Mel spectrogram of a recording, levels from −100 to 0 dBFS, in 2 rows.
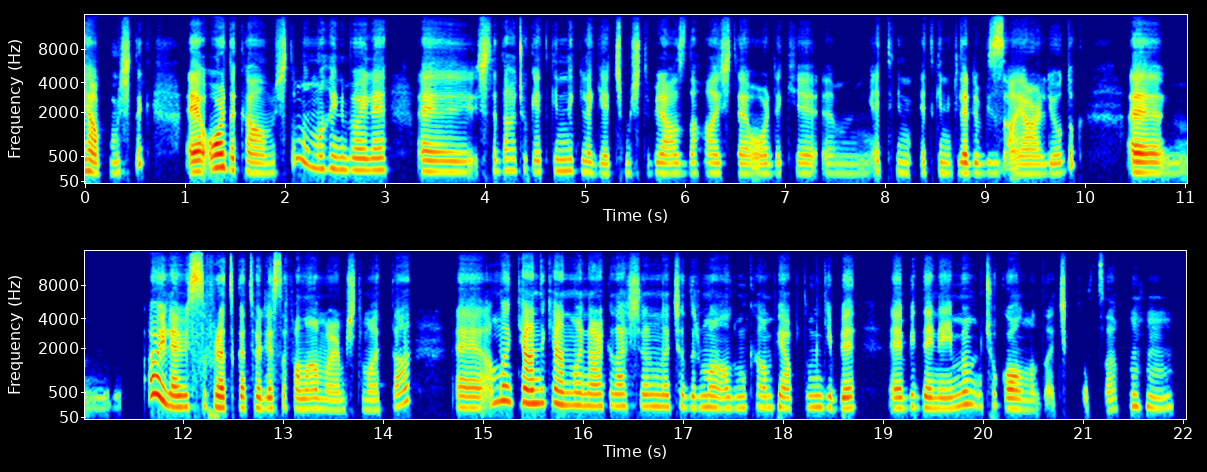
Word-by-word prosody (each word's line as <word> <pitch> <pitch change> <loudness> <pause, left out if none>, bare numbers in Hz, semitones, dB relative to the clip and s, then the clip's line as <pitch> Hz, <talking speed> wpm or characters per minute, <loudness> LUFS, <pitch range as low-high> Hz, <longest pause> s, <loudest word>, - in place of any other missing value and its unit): yapmıştık. 185 - 0 0.4
Eee, 200 +1 +10
orada 265 0 +8
kalmıştım 185 - -3
ama, 260 -6 -3
hani, 235 -3 -2
böyle, 225 0 +1 0.3
eee, 195 -1 -1
işte, 215 -1 -4
daha 220 0 -7
çok 230 0 -11
etkinlikle 205 0 -7
geçmişti. 170 0 -8
Biraz 175 -1 -3
daha, 180 0 -6
işte, 175 -1 -5
oradaki, 175 +1 -7
ımm, 170 -1 -21
etkin 185 -2 -12
etkinlikleri 180 -1 -4
biz 180 -1 +1
ayarlıyorduk. 170 - -3 0.5
Emm, 185 -1 +3 0.5
öyle. 215 - +7
Bir 215 - +2
0 215 0 +5
atık 200 - +4
atölyesi 195 0 -1
falan 185 -2 -3
vermiştim 170 +1 -6
hatta, 180 - -5 0.4
eee, 200 -1 +1
ama 315 +3 +2
kendi 280 -1 +6
kendime, 255 -4 +2
hani, 235 -1 0
arkadaşlarımla 225 -1 -2
çadırımı 210 -1 -5
aldım, 195 +1 -5
kamp 205 0 -9
yaptım 210 +1 -5
gibi, 200 -1 -1 0.3
eee, 190 0 0
bir 220 -2 -9
deneyimim 205 +5 -1
çok 230 -2 -9
olmadı 175 -3 0
açıkçası. 165 - -12 0.2
Hı 225 -1 -5
hı. 200 -1 -10
200 Hz, 135 wpm, -24 LUFS, 180-225 Hz, 0.5 s, Eee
